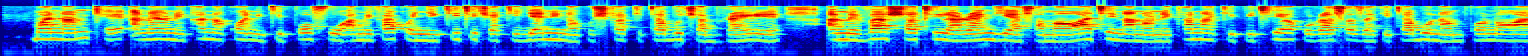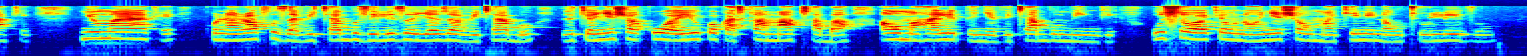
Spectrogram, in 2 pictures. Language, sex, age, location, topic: Swahili, female, 18-24, Nairobi, education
